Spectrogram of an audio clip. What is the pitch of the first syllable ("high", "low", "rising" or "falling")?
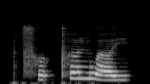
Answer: low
